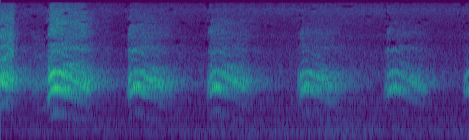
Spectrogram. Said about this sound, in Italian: Quando finalmente riuscii ad appisolarmi, uno stormo di cornacchie si appollaiò proprio fuori dalla mia finestra e iniziò a gracchiare.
